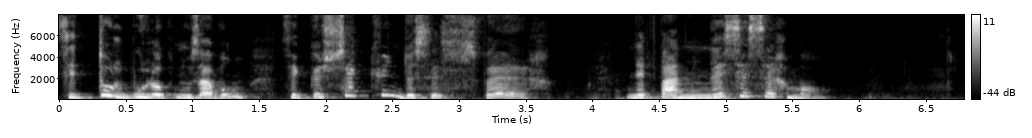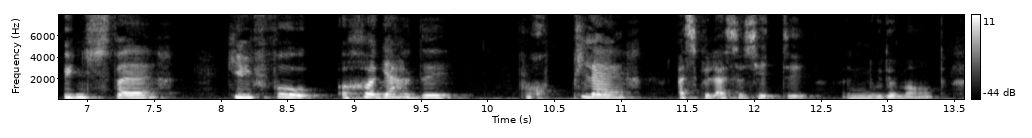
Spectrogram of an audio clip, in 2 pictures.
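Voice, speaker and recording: Her intonation is lively and her pitch high as this woman speaks at a very slow pace, leaving long, frequent pauses. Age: 60s. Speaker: life coach. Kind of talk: motivational talk.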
